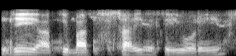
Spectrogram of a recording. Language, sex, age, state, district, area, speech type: Urdu, male, 18-30, Bihar, Purnia, rural, conversation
